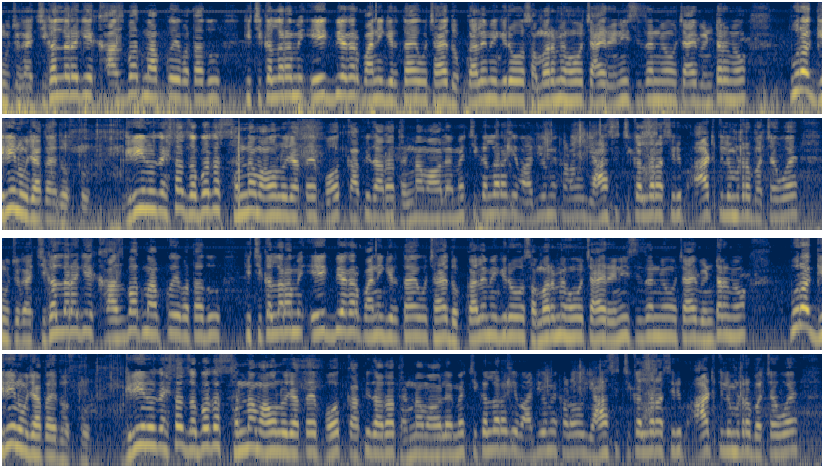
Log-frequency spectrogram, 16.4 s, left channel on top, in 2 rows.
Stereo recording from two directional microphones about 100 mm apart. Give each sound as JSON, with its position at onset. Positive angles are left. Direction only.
{"t": 0.0, "sound": "speech", "side_deg": -40}
{"t": 9.4, "sound": "speech", "side_deg": -50}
